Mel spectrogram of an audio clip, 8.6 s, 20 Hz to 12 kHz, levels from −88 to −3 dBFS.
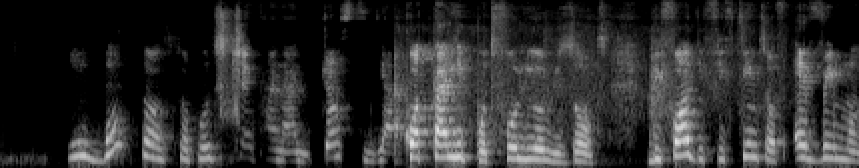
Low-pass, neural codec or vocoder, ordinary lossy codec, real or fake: none; none; none; real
